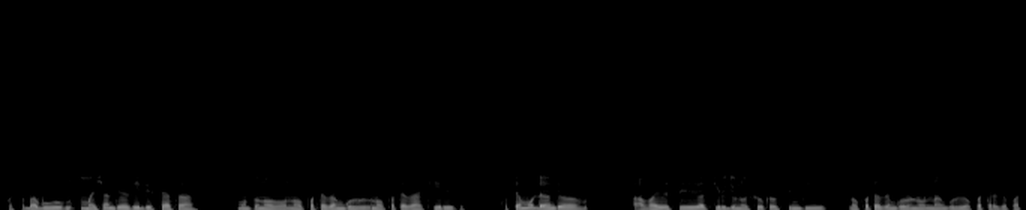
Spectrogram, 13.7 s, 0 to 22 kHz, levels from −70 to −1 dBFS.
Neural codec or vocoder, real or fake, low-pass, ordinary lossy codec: none; real; 3.6 kHz; AAC, 32 kbps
